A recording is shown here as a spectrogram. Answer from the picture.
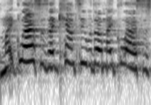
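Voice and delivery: high, urgent plea, loud at first; high-pitched, desperate cry for help; pleading. A narrator's reading. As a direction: beg in distress. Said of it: "Tom pleaded".

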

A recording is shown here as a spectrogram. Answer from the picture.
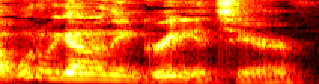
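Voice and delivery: ordinary delivery

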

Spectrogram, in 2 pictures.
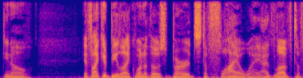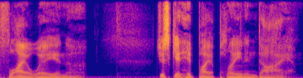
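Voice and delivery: Opie. Acted. Opie watching birds outside his house, low listless musing. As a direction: muse in low mock despair. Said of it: "back to Opie".

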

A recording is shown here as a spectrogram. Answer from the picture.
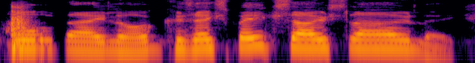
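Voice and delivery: put-on slow, drawn-out Birmingham accent; exaggeratedly slow Brummie. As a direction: drag it out like a mock Brummie. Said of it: "you've got to be a Brummie then".

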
